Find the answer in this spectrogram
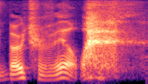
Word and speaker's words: Beau Travail: It's Beau Travail. It's French, so of course it's Beau Travail.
